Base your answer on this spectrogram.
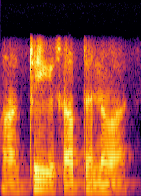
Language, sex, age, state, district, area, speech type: Hindi, male, 30-45, Rajasthan, Jodhpur, urban, conversation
